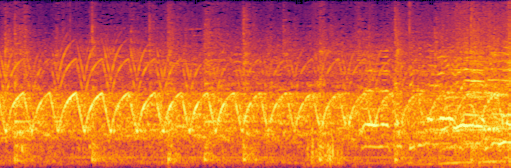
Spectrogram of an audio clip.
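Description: Siren of a police water cannon truck sounding a fast yelp, its pitch rising and falling about three times a second. Voices join in near the end.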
